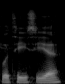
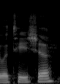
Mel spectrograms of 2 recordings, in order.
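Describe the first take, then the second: First: The name is said the way its owner uses. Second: The name is said the commonly heard way. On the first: This is how the person's name is actually said. The speaker calls it right. "but it's" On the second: This is how most people say the name. The speaker calls it wrong. "Most people mispronounce it and say"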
